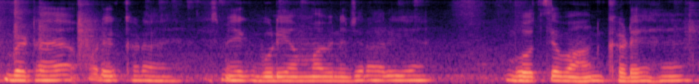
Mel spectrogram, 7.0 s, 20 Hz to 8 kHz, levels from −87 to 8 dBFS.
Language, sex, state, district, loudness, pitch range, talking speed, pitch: Hindi, male, Rajasthan, Jaipur, -17 LUFS, 150-165 Hz, 170 wpm, 160 Hz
